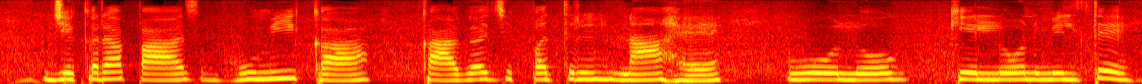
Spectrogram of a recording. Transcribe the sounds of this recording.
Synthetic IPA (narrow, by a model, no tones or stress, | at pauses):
d͡ʒekɾapaːsbʱuːmika | kaːɡəd͡ʒpət̪ɾənaɦɛ | ʋoloːɡ | keloːnmɪlt̪e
